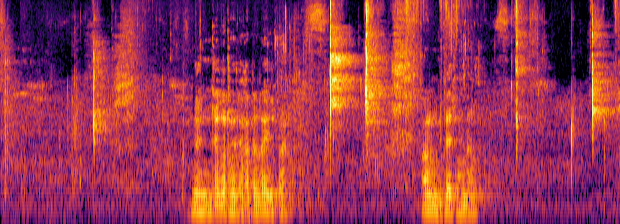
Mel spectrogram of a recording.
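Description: Fingers squish and scrape through rice on a plate.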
